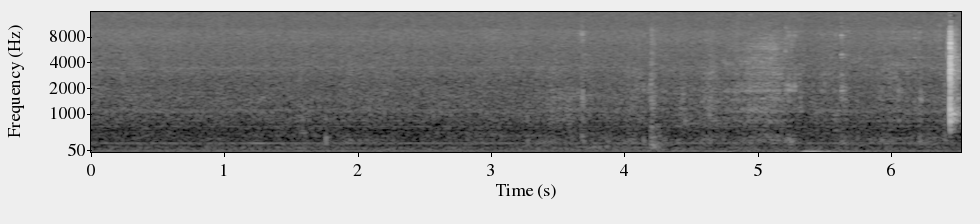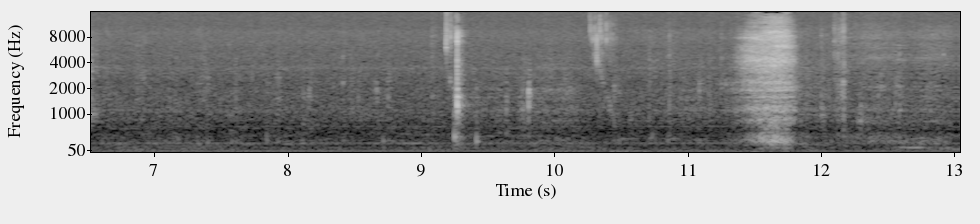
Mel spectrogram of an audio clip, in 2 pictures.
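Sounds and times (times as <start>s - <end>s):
faint chewing: 3.6s - 13.0s.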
